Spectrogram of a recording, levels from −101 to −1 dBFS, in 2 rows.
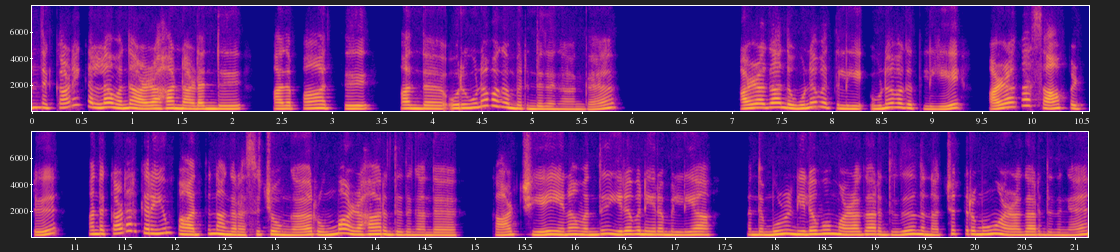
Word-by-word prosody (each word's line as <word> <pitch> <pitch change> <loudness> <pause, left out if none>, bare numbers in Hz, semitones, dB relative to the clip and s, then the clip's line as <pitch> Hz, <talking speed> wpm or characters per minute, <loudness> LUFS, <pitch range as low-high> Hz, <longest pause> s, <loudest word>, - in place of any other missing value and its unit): அந்த 305 0 -1
கடைக்கெல்லாம் 330 - 0
வந்து, 275 +1 +4
அழகா 240 +3 +3 0.2
நடந்து 225 0 +2 0.5
அத 230 0 +2 0.2
பாத்து, 255 -2 0 0.5
அந்த 240 -1 +3 0.3
ஒரு 270 +1 +3
உணவகம் 365 - +1
இருந்ததுங்க, 205 -3 -3
அங்க 190 -1 -8 1.5
அழகா 300 +4 +3
அந்த 285 -5 +2
உணவத்திலயே 270 -8 -1 0.2
-உணவகத்திலயே, 250 -7 -1 0.4
அழகா 345 - +2
சாப்பிட்டு, 245 -3 0 0.5
அந்த 285 +1 +2
கடற்கரையும் 340 -3 -2
பார்த்து, 240 0 +1
நாங்க 255 -5 +4
ரசிச்சோங்க. 225 -1 -1 0.2
ரொம்ப 230 +6 +2
அழகா 250 -1 +2
இருந்ததுங்க 215 -4 -2
அந்த 200 0 -3 0.6
காட்சியே. 225 +1 -1
ஏன்னா 240 +2 +1
வந்து 230 +5 +1
இரவு 260 +2 +3
நேரம் 235 -2 0
இல்லயா? 225 +2 -1 0.5
அந்த 225 0 0
முழு 270 +5 +3
நிலவும் 270 +3 +3
அழகா 235 +2 0
இருந்தது. 220 0 -3
அந்த 265 -3 +2
நட்சத்திரமும் 265 +4 -1
அழகா 220 0 -1
இருந்ததுங்க. 205 -2 -5
245 Hz, 120 wpm, -23 LUFS, 225-280 Hz, 1.5 s, வந்து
